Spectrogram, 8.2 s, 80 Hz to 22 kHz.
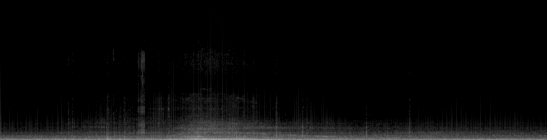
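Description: Audi cabriolet engine idling, then revved once to about 3,000 rpm about three seconds in and let fall back to idle.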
